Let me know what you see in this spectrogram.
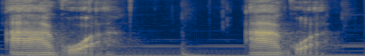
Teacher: So if you compare the G in English, it's often more strong, and in Spanish, it's softer, which means that the tongue, when pronouncing the G in Spanish, will come a little bit more forward and not staying that much at the back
